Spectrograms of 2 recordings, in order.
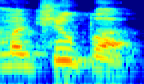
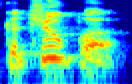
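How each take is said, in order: First: The word begins with an M sound. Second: The word begins with a K sound. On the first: The speaker calls it wrong. "it's not Manchupa" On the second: The speaker calls it right. "it's Cachupa"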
